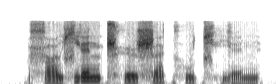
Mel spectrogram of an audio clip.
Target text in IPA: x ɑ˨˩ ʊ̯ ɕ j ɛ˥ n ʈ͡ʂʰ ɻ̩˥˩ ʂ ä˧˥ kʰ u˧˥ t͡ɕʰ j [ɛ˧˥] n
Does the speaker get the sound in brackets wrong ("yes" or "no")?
yes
